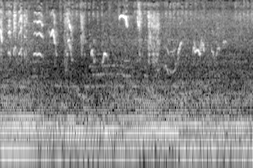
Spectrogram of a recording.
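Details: Caged greater green leafbird on its second day of care, starting to become active, gives a varied run of short whistled notes, sharp chirps and upward-hooked slurs, with a steady low hum beneath.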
